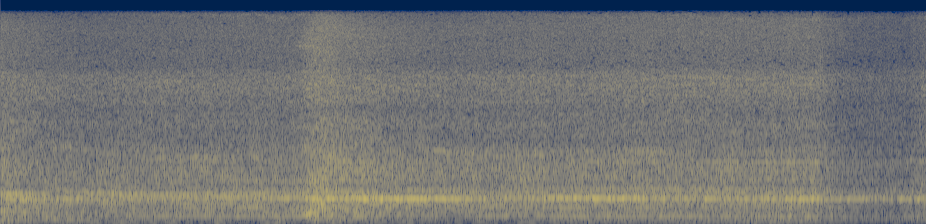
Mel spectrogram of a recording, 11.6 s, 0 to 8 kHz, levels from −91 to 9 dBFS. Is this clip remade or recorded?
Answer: recorded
